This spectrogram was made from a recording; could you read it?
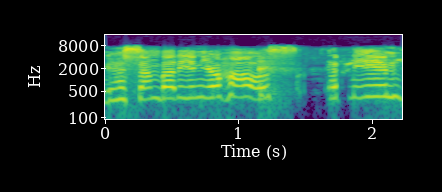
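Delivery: desperate, frantic, very high-pitched shriek. Player in a role-play trying to pull someone away from a window, screaming. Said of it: "I'm screaming".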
